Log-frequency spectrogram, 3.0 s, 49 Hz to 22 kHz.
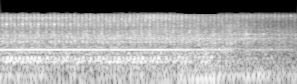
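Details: Peugeot/Citroën TU5 engine: sharp metallic tapping about three or four times a second over steady idle; knock from inside engine, cause unknown.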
